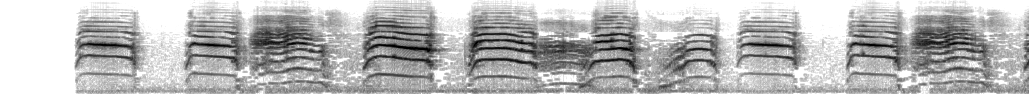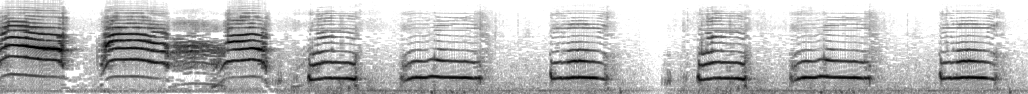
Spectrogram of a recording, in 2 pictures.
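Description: A cat meowing over and over, roughly one meow a second, each meow rising then falling in pitch. In the first half a lower-pitched meow overlaps now and then; from about two-thirds of the way in the meows are lower and come at an even pace.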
